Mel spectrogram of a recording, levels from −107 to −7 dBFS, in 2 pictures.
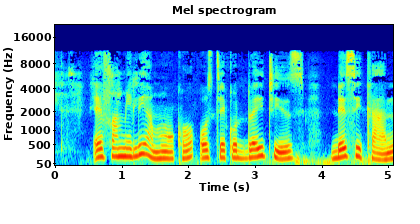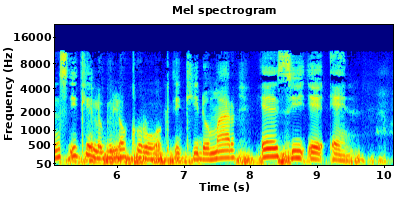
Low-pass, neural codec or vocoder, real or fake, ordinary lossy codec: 19.8 kHz; autoencoder, 48 kHz, 32 numbers a frame, DAC-VAE, trained on Japanese speech; fake; MP3, 48 kbps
